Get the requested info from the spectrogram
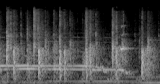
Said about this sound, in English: So, clap for Jesus.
